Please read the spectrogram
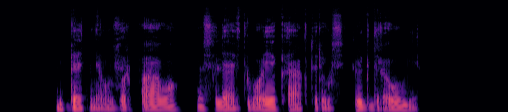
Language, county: Lithuanian, Alytus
